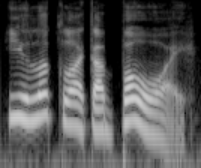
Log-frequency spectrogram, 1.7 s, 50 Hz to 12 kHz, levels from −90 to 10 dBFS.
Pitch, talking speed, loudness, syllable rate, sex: 205 Hz, 180 wpm, -16 LUFS, 3.4 syllables/s, female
